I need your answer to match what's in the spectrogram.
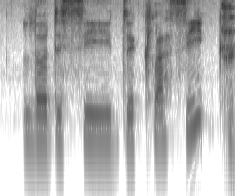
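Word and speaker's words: L'Odyssée de Klassik: Yeah, actually, that's a really nice segue into talking about L'Odyssee de Klassik. – Yes. – I hope I said that right. – Yes.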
